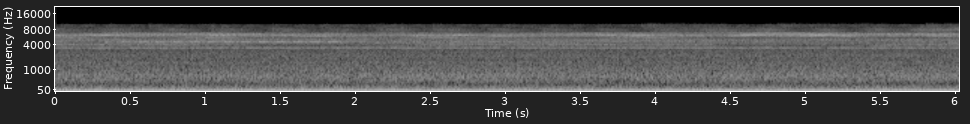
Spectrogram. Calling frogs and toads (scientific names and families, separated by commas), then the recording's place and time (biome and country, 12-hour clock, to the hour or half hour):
none
Atlantic Forest, Brazil, 1am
